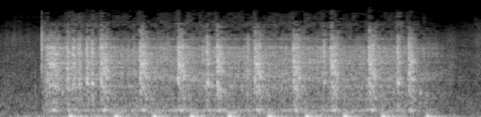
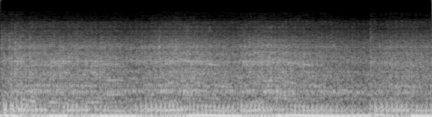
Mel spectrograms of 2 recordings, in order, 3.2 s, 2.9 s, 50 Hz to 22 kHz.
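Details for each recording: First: Yamaha TT-R125 dirt bike, about 10 years in a barn: electric starter cranks steadily, pauses, cranks again without catching; no start because it ran out of fuel, with gas found leaking from the carburetor, whose bowl was then pulled. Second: Yamaha TT-R125 after about 10 years sitting, warmed up: low even single-cylinder putter holding a steady beat without stumbling, idling cleanly though smoking heavily.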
